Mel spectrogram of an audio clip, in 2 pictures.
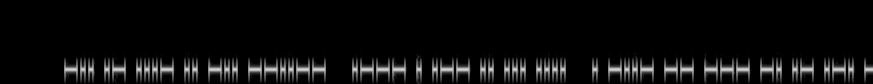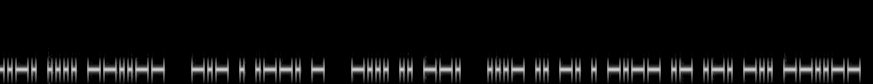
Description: Morse code, heard as a keyed tone, about 30 wpm, 700 Hz. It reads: DAVID, JEWISH EXMONARCH, KEPT BIG VINEYARD,
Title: Pangram Challenge v2 - 30wpm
